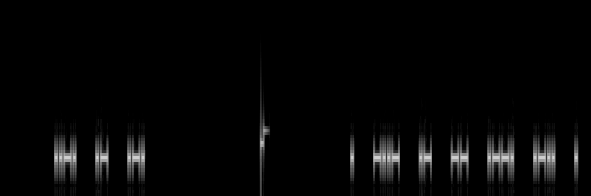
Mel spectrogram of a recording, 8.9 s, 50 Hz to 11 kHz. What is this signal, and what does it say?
Morse code, heard as a keyed tone, about 34 wpm, spaced as for 20 wpm, 700 Hz. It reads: FAR EXAMPLE
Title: 3x Character Spacing - Top 500 Words - 35wpm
